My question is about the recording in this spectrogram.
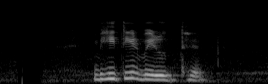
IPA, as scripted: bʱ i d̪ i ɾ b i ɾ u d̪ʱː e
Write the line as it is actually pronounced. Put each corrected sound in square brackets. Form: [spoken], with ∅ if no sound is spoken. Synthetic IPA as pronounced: bʱ i [t̪] i ɾ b i ɾ u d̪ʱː e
